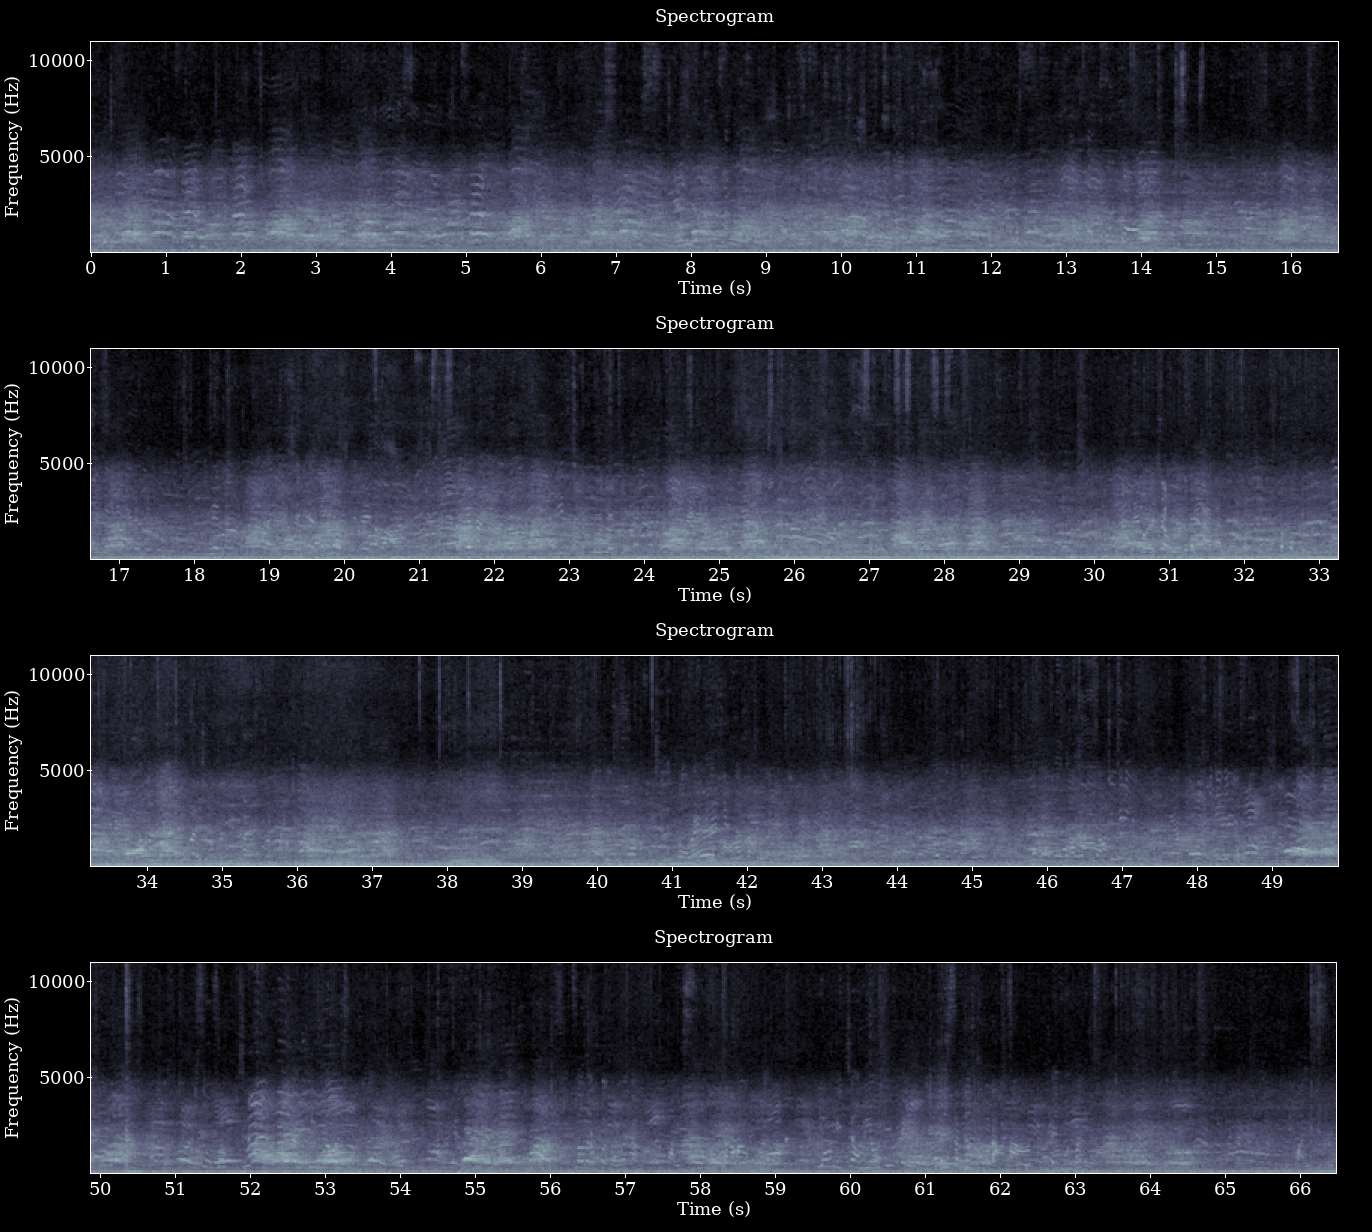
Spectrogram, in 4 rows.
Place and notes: {"title": "Zhongzheng Rd., Tamsui District - At the intersection", "date": "2014-04-05 17:38:00", "description": "Many tourists, The distance protests, Traffic Sound\nPlease turn up the volume a little. Binaural recordings, Sony PCM D100+ Soundman OKM II", "latitude": "25.17", "longitude": "121.44", "altitude": "16", "timezone": "Asia/Taipei"}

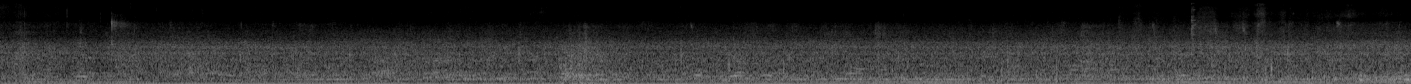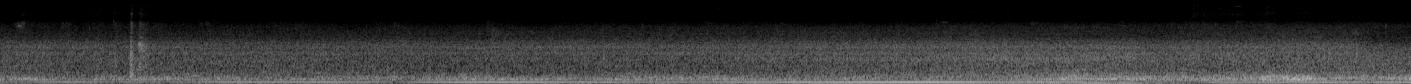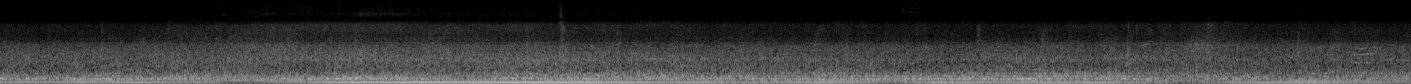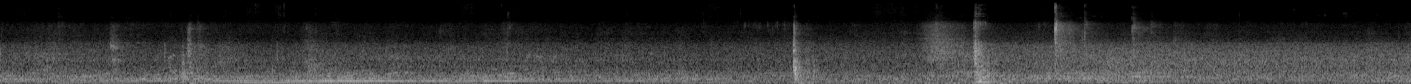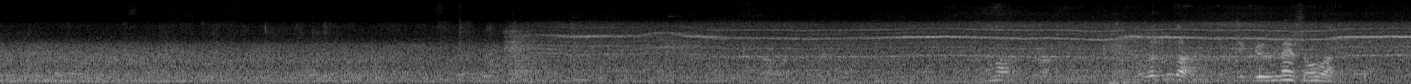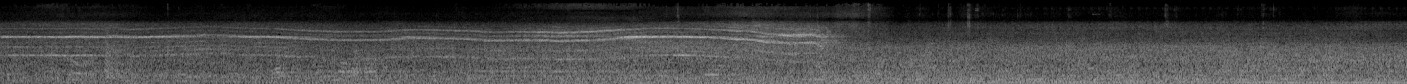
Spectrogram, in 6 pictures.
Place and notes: {"title": "Böckhstraße, Berlin, Deutschland - Soundwalk Böckhstrasse", "date": "2018-02-09 15:30:00", "description": "Soundwalk: Along Böckhstrasse until Schönleinstrasse\nFriday afternoon, sunny (0° - 3° degree)\nEntlang der Böckhstrasse bis Schönleinstrasse\nFreitag Nachmittag, sonnig (0° - 3° Grad)\nRecorder / Aufnahmegerät: Zoom H2n\nMikrophones: Soundman OKM II Klassik solo", "latitude": "52.49", "longitude": "13.42", "altitude": "37", "timezone": "Europe/Berlin"}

